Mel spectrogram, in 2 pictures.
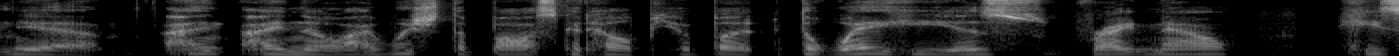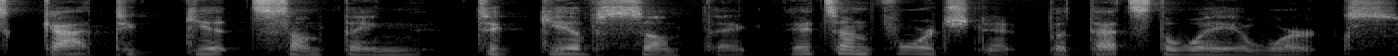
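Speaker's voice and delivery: hushed, whispered speech. Game master, as a character, speaks to Inchie during a tabletop game, whispering. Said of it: "he's whispering that to".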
